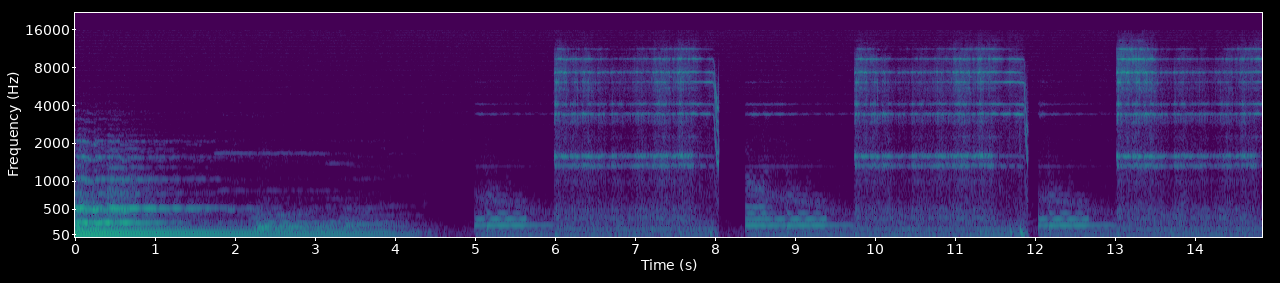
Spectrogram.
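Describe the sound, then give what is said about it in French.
A telephone rings in three long, bright, jangling bursts separated by short gaps; the last one is cut off. A low rumbling stretch comes before the first ring. “reçoit un appel téléphonique”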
